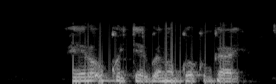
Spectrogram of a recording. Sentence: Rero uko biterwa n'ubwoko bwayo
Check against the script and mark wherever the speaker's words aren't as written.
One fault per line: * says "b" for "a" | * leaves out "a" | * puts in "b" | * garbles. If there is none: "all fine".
all fine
